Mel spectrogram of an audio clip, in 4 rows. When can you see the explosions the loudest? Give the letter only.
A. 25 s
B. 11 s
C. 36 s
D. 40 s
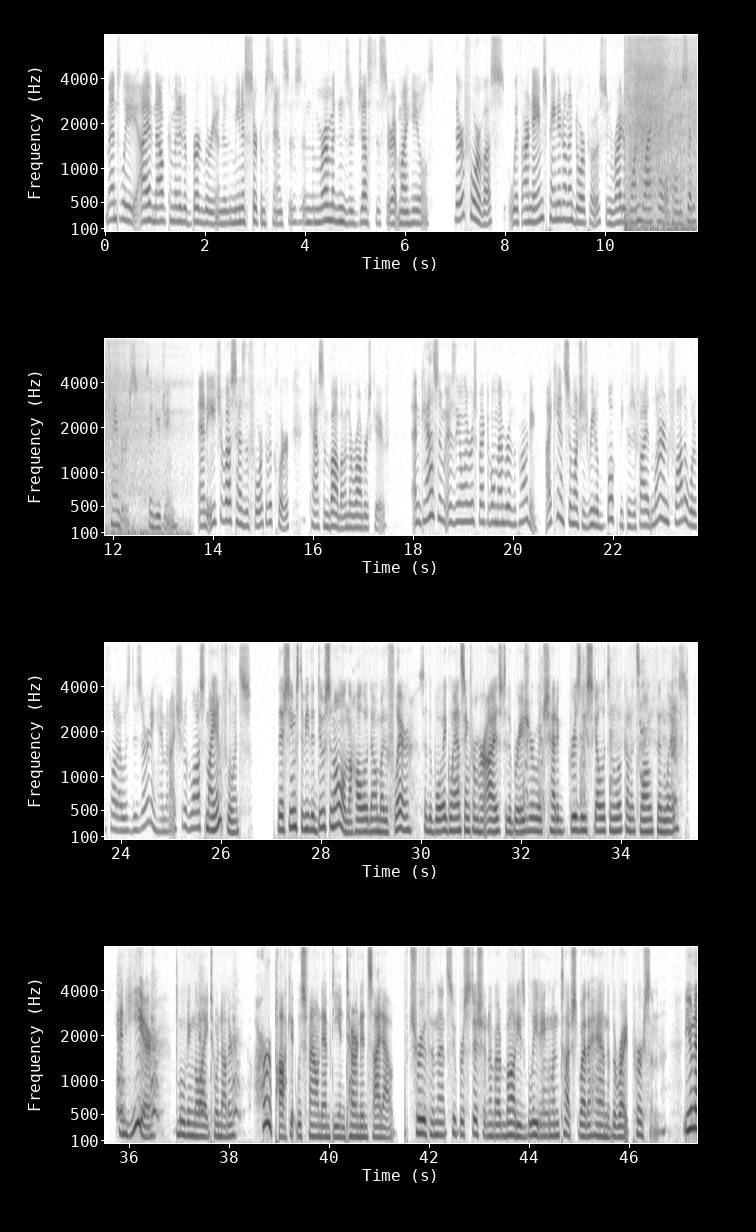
B.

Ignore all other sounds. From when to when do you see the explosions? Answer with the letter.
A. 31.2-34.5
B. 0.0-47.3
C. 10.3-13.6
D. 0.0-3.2
C.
